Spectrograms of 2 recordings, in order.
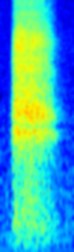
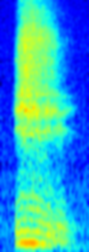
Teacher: same place, same manner of articulation. The only difference is that one is voiced while the other is not.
